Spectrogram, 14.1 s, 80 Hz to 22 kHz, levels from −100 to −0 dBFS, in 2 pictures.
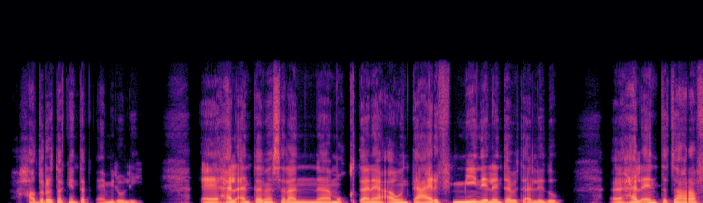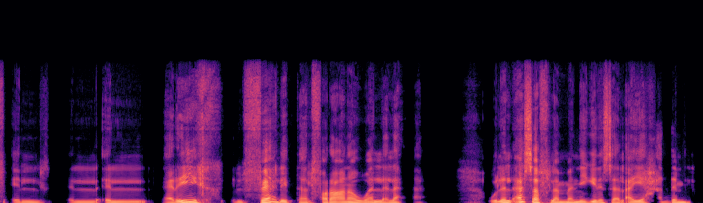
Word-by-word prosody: حضرتك 120 -1 -1
أنتَ 105 - -2
بتعمله 100 +1 -4
ليه؟ 100 +1 -6 0.6
آآ، 100 -2 +2
هل 115 +3 +3
أنتَ 110 0 0
مثلًا 105 -2 +1
مقتنع، 110 +2 +1
أو 100 -1 +3
أنتَ 100 -1 -3
عارِف 105 +5 +1
مين 125 +3 +5
اللي 110 0 +5
أنتَ 110 -1 0
بتقلِّده؟ 105 +1 -1 0.5
هل 115 +7 +1
أنتَ 155 -2 +1
تعرَف 145 0 0
ال 105 -2 -6 0.3
ال 100 -1 -7
ال 95 -1 -3
التاريخ 170 - 0
الفعلي 175 - +2
بتاع 100 - -7
الفراعنة 115 +5 +1
والّا 110 +4 0
لأ؟ 100 +1 -4 0.8
وللأسف 170 - +3
لمّا 105 -2 +1
نيجي 130 +5 +1
نسأَل 145 +2 -3
أي 120 -1 +1
حد 115 +1 -7
من 100 -3 -1
110 Hz, 150 wpm, -24 LUFS, 100-125 Hz, 0.8 s, مين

